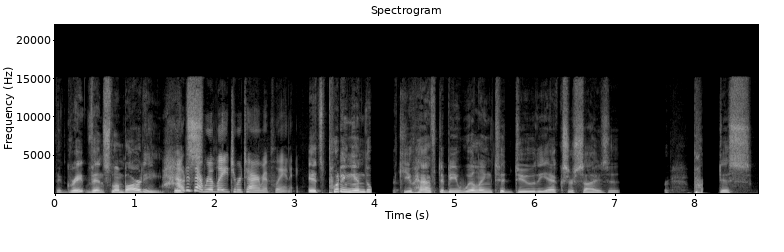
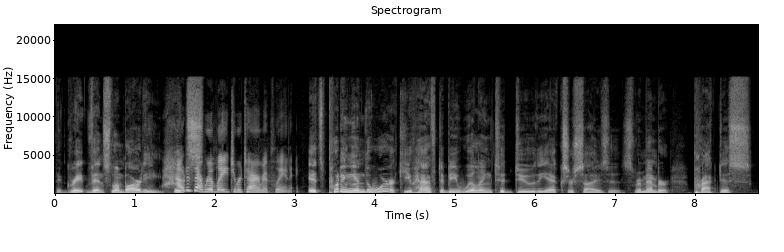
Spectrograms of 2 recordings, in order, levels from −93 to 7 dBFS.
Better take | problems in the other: second | audio cutting out; at 4 s, at 7 s for 0.5 s and at 8 s

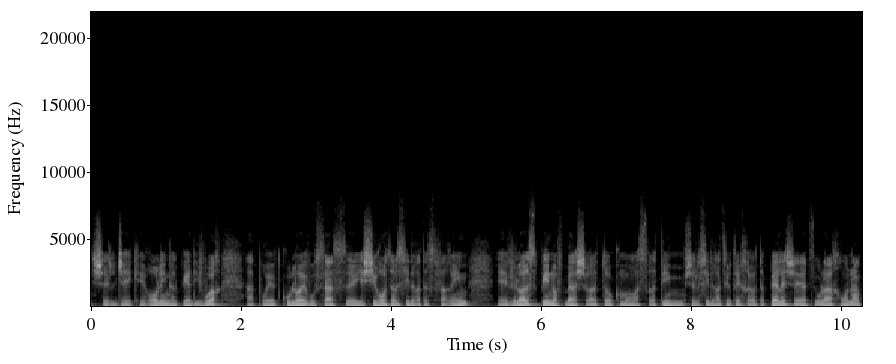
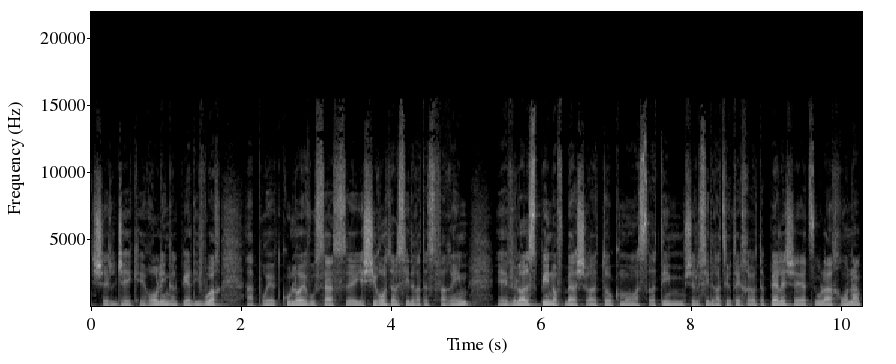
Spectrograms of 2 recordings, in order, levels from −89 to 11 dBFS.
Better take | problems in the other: second | muffled; slightly; fading above 4 kHz

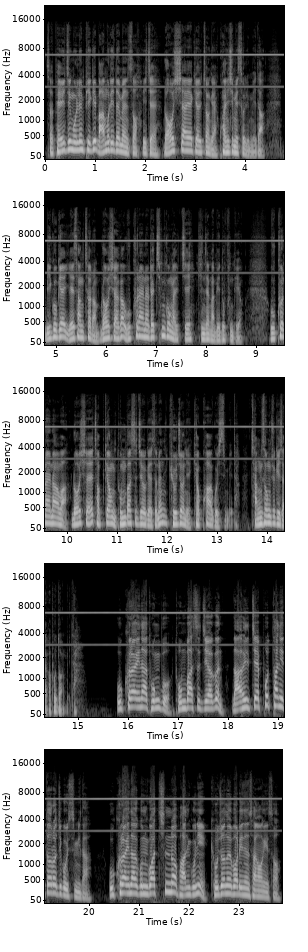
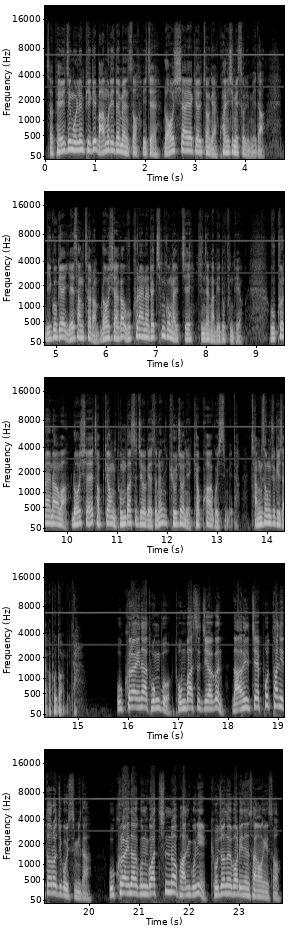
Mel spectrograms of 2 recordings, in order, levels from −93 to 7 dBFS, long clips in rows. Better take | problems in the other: second | high-pitched whine; loud; throughout; 7 kHz, 9 dB below the speech; faint in the second

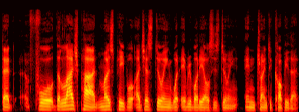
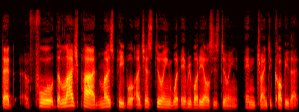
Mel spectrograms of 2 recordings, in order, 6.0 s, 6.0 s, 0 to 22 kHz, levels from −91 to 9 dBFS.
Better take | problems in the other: first | thin; somewhat; fading below 250 Hz

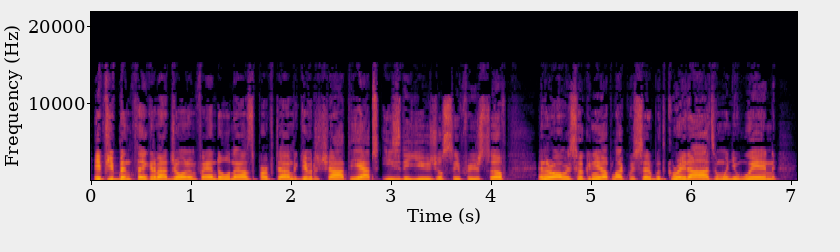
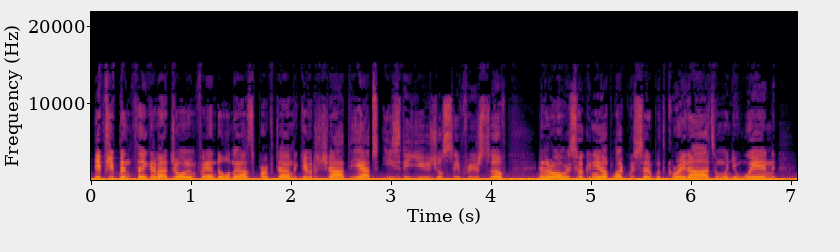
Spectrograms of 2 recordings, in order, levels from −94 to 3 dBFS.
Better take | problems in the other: first | low rumble; noticeable; throughout; 15 dB below the speech

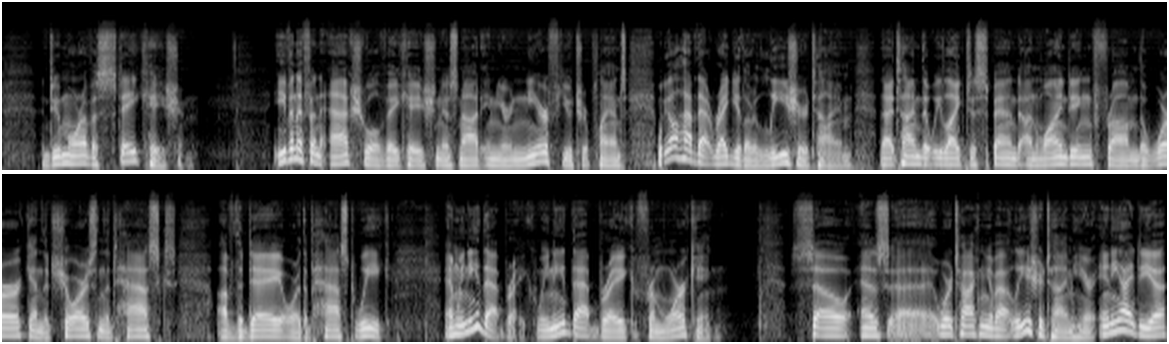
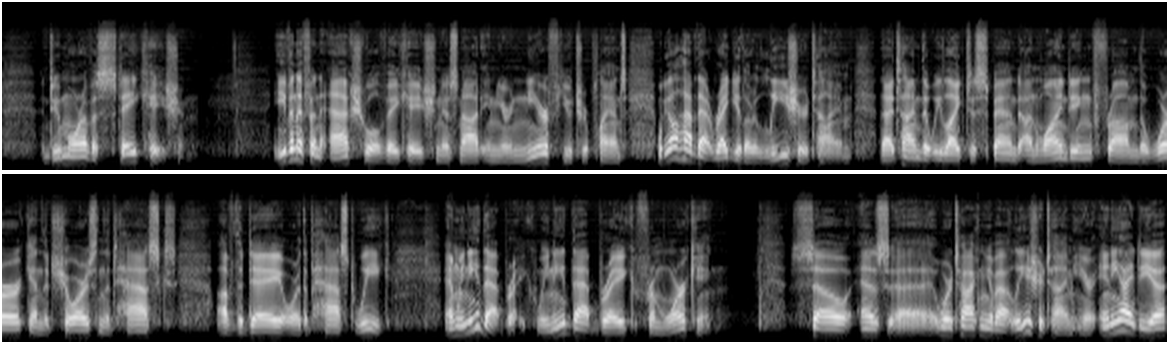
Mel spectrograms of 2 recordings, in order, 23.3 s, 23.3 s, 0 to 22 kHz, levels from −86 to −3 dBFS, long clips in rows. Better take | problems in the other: first | thin; very; fading below 350 Hz

